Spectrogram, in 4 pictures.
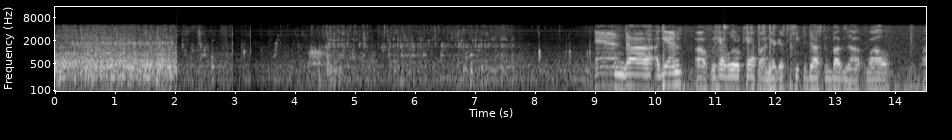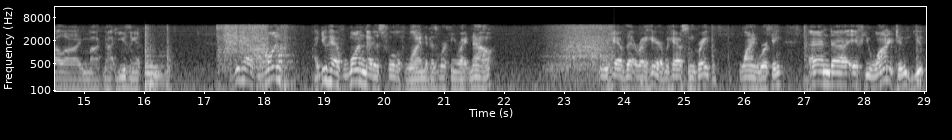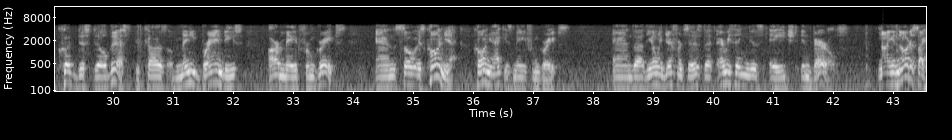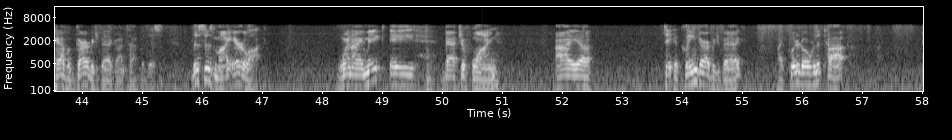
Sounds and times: Inside, small room: 0.0s - 58.0s
Speech: 9.0s - 16.0s, 17.5s - 21.9s, 23.6s - 37.6s, 38.3s - 47.1s, 48.2s - 51.0s, 51.9s - 52.6s, 53.7s - 56.8s.

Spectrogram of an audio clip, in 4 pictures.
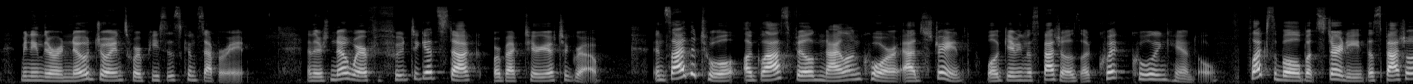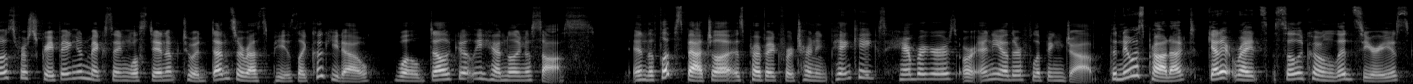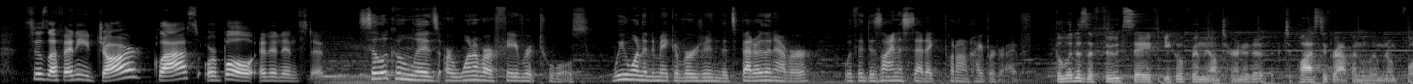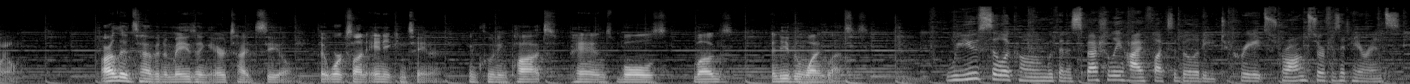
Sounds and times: Speech: 6.6s - 42.6s, 43.4s - 50.9s, 51.9s - 56.4s.

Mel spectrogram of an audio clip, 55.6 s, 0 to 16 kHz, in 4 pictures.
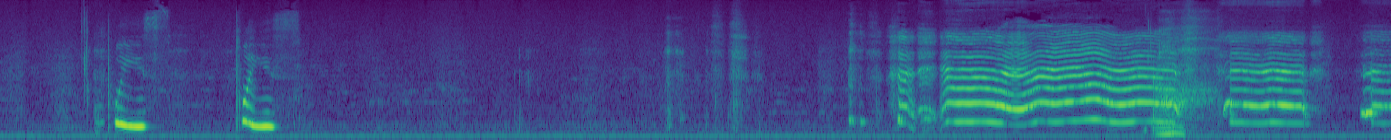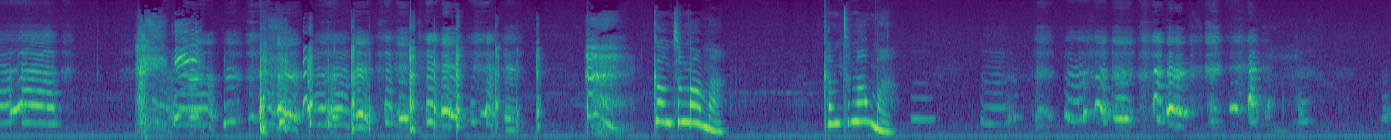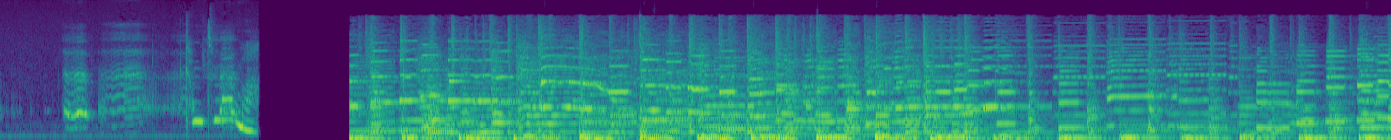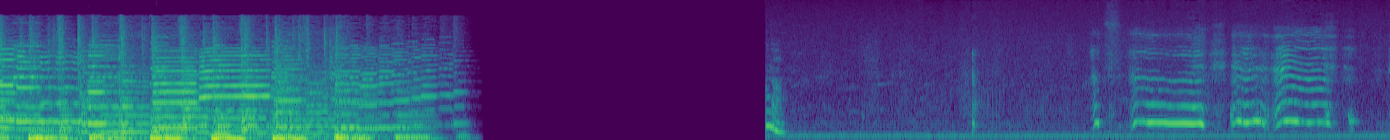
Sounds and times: Chuckle, chortle: 15.3s - 20.2s.

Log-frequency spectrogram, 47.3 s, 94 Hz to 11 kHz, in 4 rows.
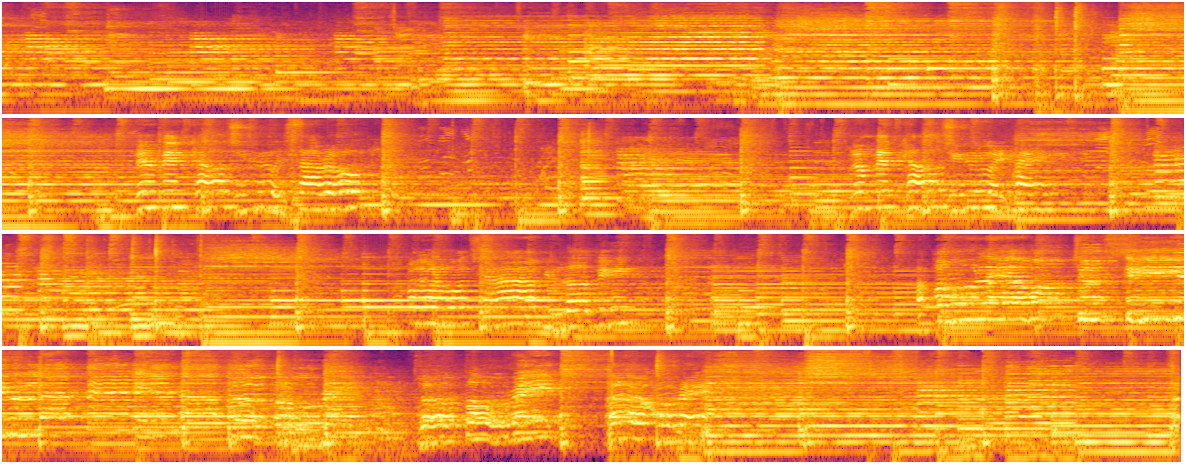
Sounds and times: Bluegrass: 0.0s - 47.2s.

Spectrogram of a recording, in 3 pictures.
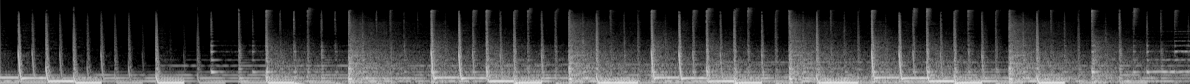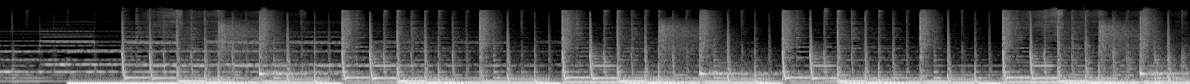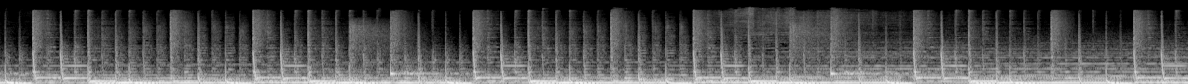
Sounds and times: Rhythm and blues: 12.6s - 35.6s.

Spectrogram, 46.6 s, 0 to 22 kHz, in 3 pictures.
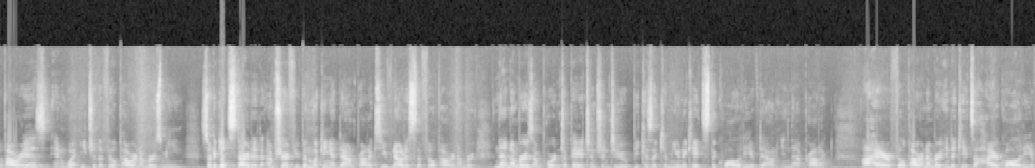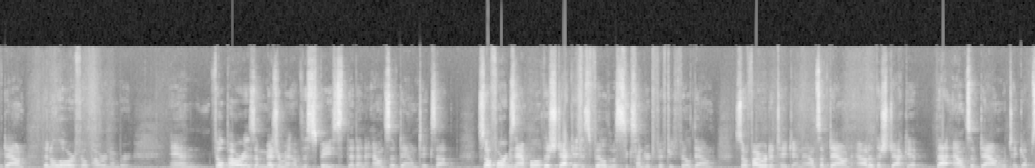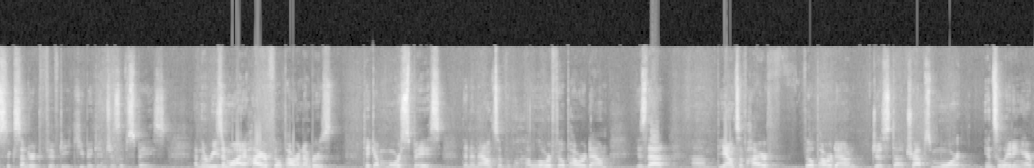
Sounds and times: Speech: 0.0s - 46.5s.

